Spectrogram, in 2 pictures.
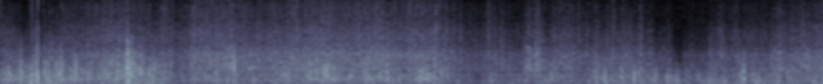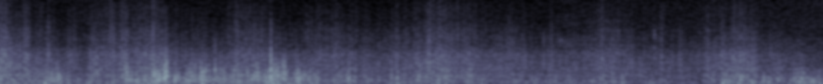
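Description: Wind blows across an open field, rumbling on the microphone.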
